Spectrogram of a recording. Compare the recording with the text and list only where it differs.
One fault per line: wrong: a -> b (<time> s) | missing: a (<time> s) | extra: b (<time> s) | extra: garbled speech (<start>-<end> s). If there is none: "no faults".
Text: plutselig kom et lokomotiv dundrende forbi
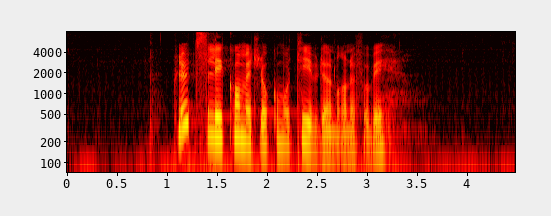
no faults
